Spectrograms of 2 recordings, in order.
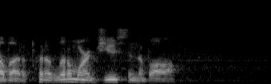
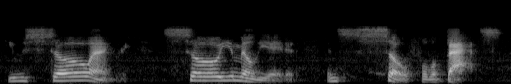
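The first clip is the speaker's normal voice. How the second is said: "so" stretched long and high each time; slow build, leaning hard on every "so"; emphatic stress on "so"; 8 semitones higher, 4 dB louder, slower than usual. A narrator's reading. Narrator piling up Evan's anger, emphatic "so". Narrator heaps up the boy's feelings.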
